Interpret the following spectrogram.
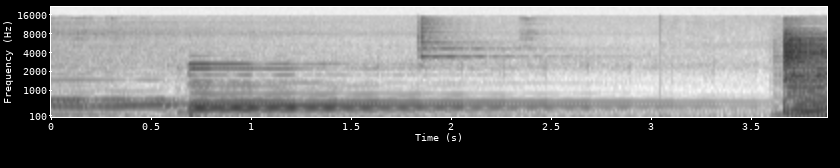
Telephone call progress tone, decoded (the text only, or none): dial tone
